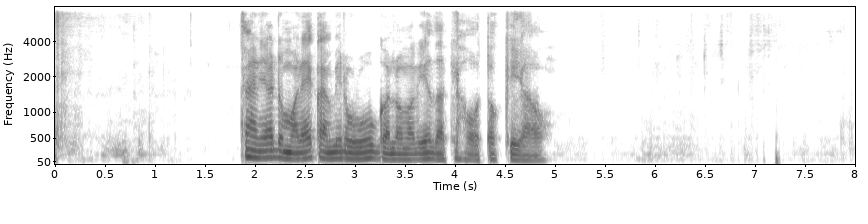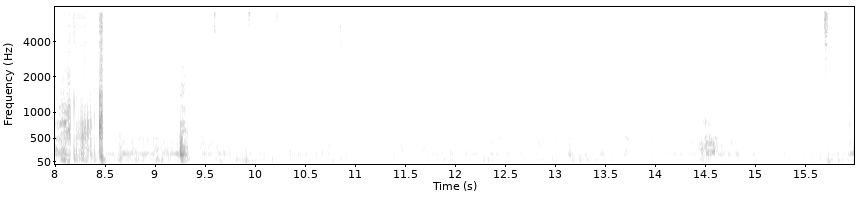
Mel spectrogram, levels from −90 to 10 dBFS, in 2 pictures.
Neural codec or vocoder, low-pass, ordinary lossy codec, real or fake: codec, 16 kHz in and 24 kHz out, 1.1 kbps, FireRedTTS-2 codec; 7.2 kHz; none; fake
